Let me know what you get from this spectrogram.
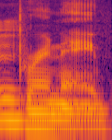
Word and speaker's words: Brené: I think it's pronounced Breen. Her name is B-R-E. – Brené Brown. – Brené. Mm-hmm. It's Brené. Brené Brown.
